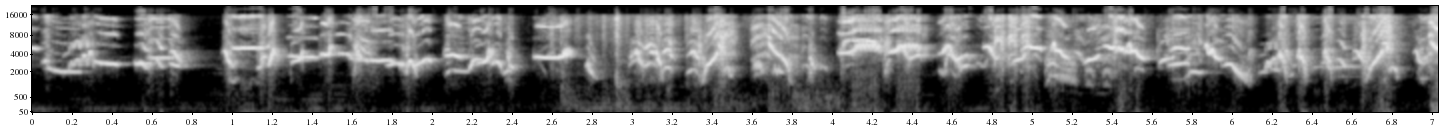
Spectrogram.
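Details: Oriental magpie-robin (kacer) in full, vigorous song, used as a masteran training model for other songbirds; a dense, nearly unbroken stream of varied high whistles, rapid chattering trills and sharp slurred notes, with only brief gaps across seven seconds.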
